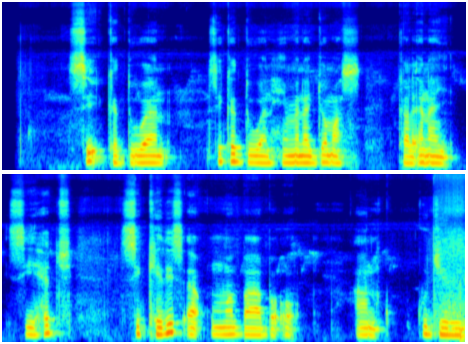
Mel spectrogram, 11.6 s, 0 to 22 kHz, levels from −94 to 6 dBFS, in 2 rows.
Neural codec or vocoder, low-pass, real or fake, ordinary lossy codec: vocoder, 44.1 kHz, 128 mel bands every 256 samples, BigVGAN v2; none; fake; none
